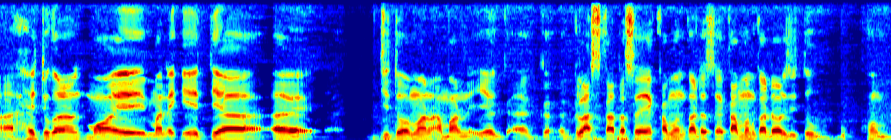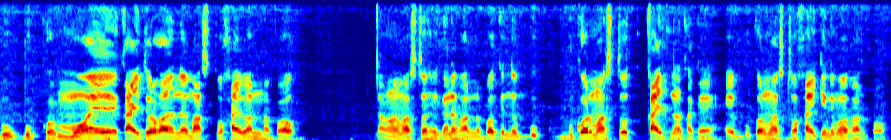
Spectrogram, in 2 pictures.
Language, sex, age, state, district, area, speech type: Assamese, male, 60+, Assam, Nagaon, rural, spontaneous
